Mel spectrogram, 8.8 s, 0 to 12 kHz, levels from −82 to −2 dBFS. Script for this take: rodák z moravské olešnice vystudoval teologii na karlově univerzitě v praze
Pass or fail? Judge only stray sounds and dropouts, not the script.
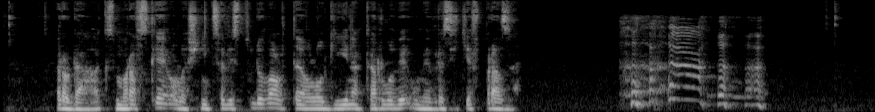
fail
